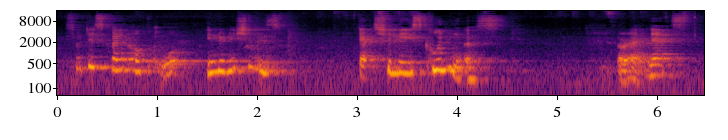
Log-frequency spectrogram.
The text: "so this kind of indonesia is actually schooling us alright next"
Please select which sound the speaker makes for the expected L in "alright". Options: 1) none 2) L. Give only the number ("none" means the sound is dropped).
1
